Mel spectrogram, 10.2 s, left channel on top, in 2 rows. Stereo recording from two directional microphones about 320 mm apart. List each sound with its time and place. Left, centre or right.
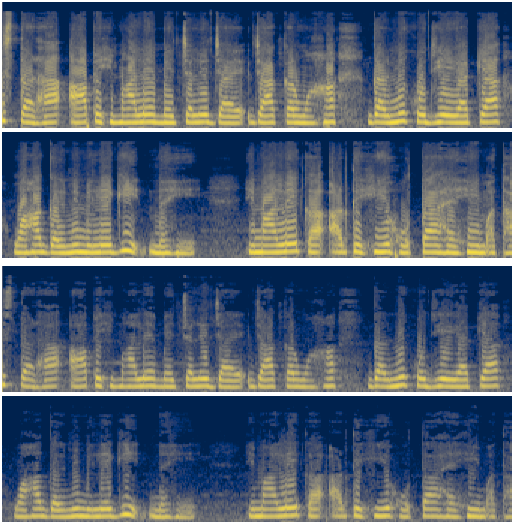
0.0 s a woman's voice: left
2.8 s speech: left
3.1 s a woman's voice: left
4.3 s a woman's voice: left
5.2 s a woman's voice: left
5.5 s a woman's voice: left
8.9 s a woman's voice: left
9.3 s a woman's voice: left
